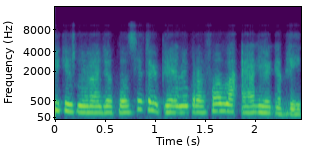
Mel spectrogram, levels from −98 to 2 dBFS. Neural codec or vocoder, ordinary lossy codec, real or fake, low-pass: codec, 16 kHz, 1 kbps, FreqCodec, smaller model; Opus, 16 kbps; fake; 7.2 kHz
